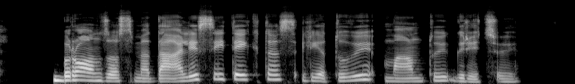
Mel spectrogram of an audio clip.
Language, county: Lithuanian, Vilnius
